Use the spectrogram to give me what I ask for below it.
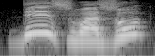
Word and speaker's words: des oiseaux: S entre deux voyelles aussi se prononce Z. نديروا la liaison. Des oiseaux. Des oiseaux. X se ne prononce pas. Des oiseaux.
